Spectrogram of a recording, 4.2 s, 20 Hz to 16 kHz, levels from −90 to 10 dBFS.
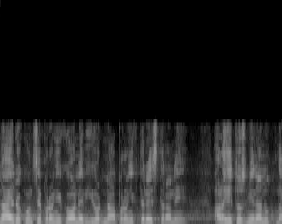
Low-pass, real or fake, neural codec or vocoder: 7.2 kHz; real; none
